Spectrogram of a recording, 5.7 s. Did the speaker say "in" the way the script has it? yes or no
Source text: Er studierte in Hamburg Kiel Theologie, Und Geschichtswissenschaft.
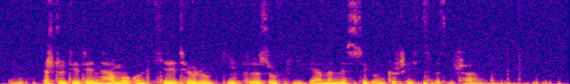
yes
